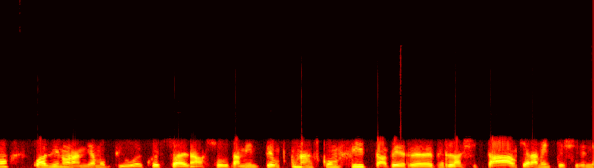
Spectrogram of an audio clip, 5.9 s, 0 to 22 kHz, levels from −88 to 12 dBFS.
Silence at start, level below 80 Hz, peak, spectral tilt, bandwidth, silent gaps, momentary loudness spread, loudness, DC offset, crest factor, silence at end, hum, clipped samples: 0 s; -62 dBFS; 0 dBFS; -9.5 dB/octave; 4.2 kHz; none; 9 LU; -16 LUFS; under 0.1%; 16 dB; 0 s; none; under 0.1%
